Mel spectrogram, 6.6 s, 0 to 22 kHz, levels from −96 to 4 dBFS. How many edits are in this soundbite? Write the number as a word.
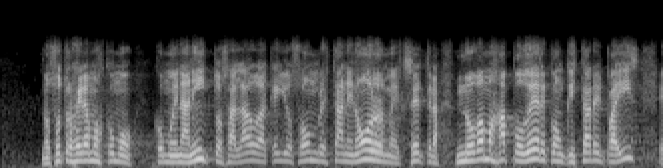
one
